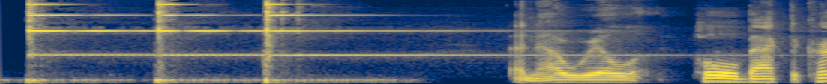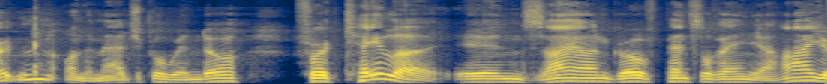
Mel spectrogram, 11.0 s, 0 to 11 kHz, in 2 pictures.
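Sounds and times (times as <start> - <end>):
bell ringing: 0.0 - 5.1
speech: 3.4 - 11.0.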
